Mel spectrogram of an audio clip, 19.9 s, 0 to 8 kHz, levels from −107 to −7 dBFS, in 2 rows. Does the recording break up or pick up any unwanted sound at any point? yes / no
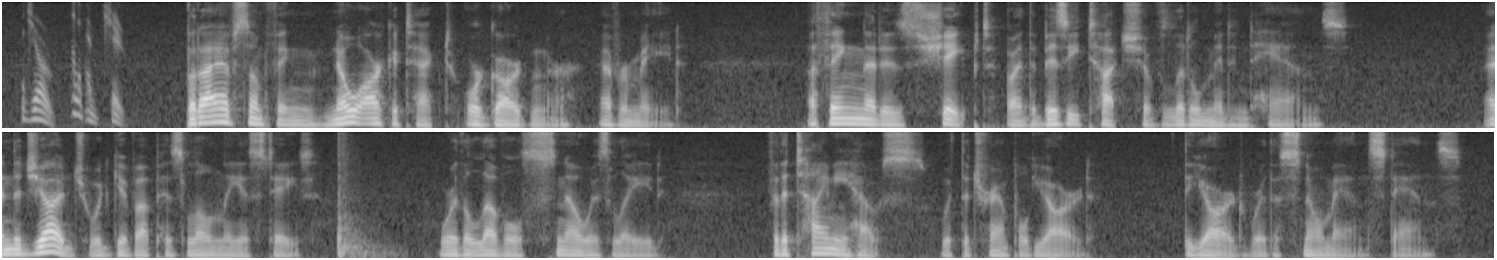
yes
